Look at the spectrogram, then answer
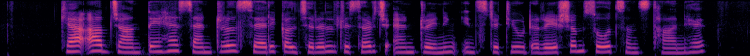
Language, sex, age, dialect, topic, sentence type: Hindi, female, 25-30, Garhwali, agriculture, statement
